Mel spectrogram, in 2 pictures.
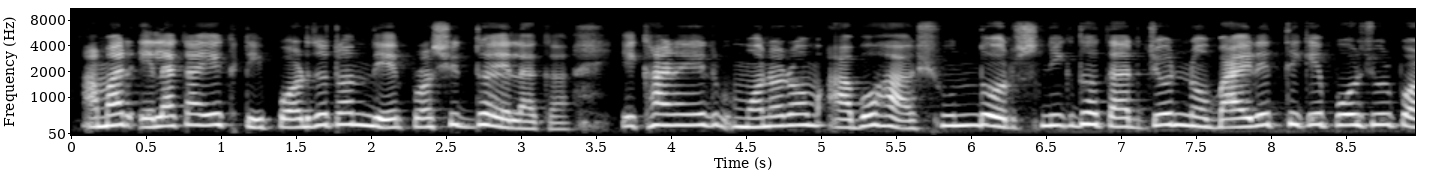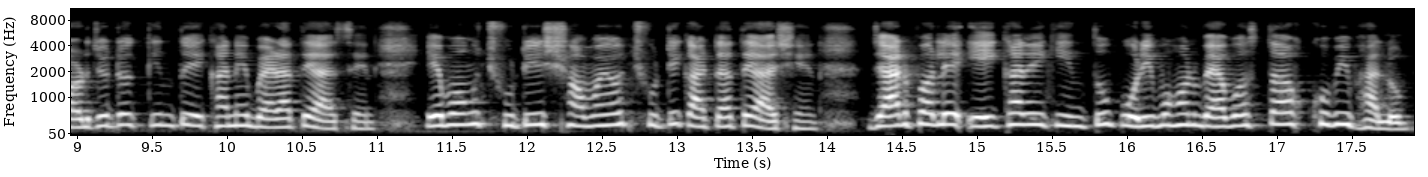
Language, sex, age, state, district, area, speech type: Bengali, female, 45-60, West Bengal, Jalpaiguri, rural, spontaneous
